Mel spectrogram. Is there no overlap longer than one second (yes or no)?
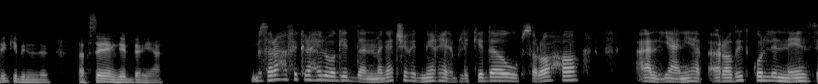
yes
